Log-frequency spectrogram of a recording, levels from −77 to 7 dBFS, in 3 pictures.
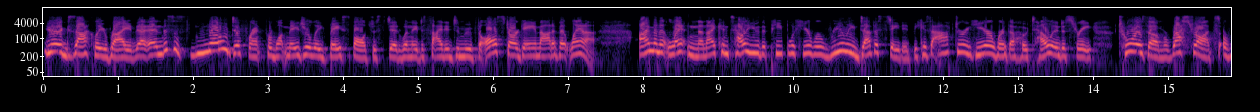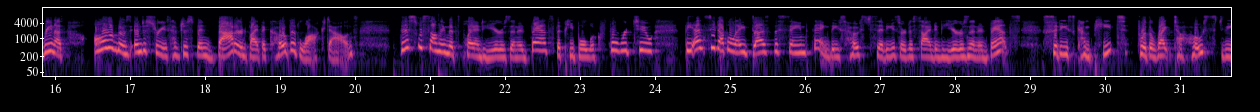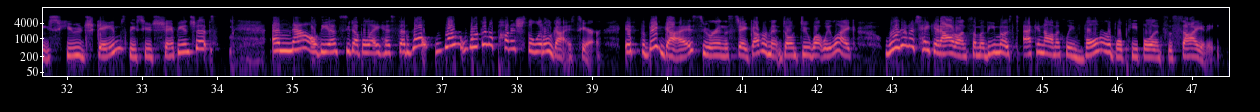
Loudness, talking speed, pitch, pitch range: -27 LUFS, 190 wpm, 245 Hz, 210-305 Hz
